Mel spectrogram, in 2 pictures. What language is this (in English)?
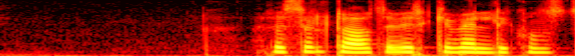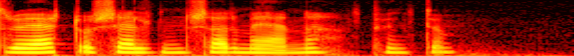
Norwegian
